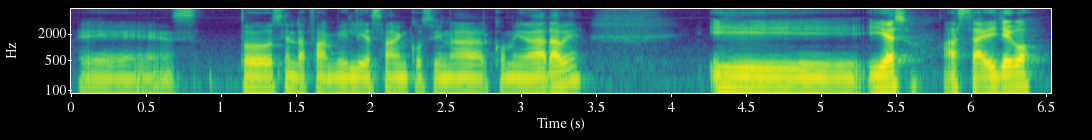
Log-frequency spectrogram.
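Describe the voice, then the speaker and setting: A Colombian man with a Cúcuta accent talks easily in an interview. His voice is low and smooth, and he pauses often on "eh" as he searches for the next word. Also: flat delivery, fairly bright tone. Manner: easygoing, hesitant, many "eh" pauses. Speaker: guest DJ and entrepreneur. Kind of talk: relaxed interview answers.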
